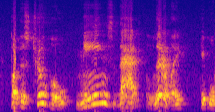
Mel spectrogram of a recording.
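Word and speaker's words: תֹּהוּ: I believe it would be pronounced tuhu. But this tuhu means that, literally, it will be a wasteland.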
